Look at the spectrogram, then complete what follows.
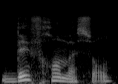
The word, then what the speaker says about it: francs-maçons: S here and S here. Des francs-maçons, and then you don't pronounce them.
